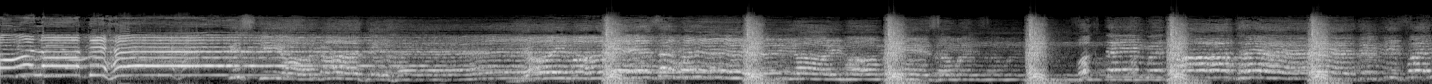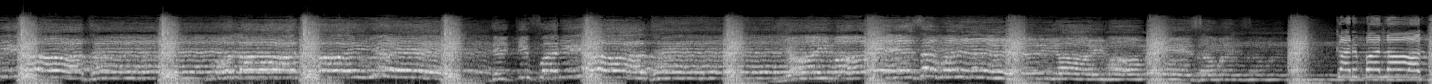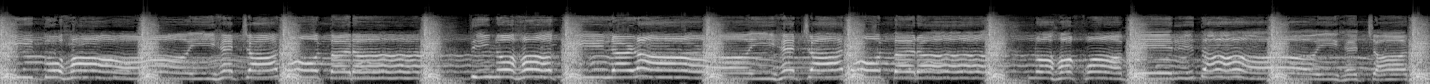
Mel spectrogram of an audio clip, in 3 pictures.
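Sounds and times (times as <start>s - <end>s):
men chanting: 0.0s - 42.9s
chest-beating slaps: 6.0s - 6.5s, 7.4s - 7.9s, 8.8s - 9.3s, 10.2s - 10.8s, 11.6s - 12.2s, 13.1s - 13.6s, 14.5s - 14.9s, 15.9s - 16.4s, 17.3s - 17.8s, 18.7s - 19.2s, 20.2s - 20.6s, 21.6s - 22.0s, 23.0s - 23.4s, 24.4s - 24.8s, 25.8s - 26.2s, 27.2s - 27.7s, 28.6s - 29.0s, 30.0s - 30.5s, 31.4s - 31.8s, 32.8s - 33.3s, 34.3s - 34.7s, 35.7s - 36.1s, 37.1s - 37.5s, 38.5s - 38.9s, 39.9s - 40.3s, 41.3s - 41.7s.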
